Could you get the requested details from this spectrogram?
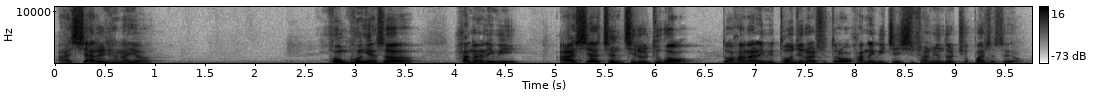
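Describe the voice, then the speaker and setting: A man's voice: high-pitched, big pitch swings, moderate pace, pushed and bright. A middle-aged male pastor preaching a sermon at a church service. He keeps posing rhetorical questions, answers them himself, and repeats key phrases for emphasis.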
